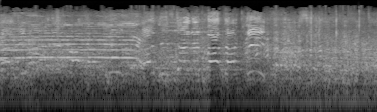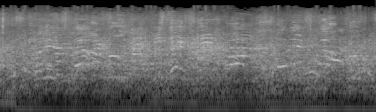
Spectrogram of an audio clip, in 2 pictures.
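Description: A crowd of marching protesters chatters and calls out outdoors.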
